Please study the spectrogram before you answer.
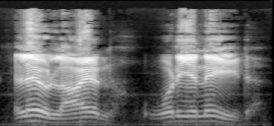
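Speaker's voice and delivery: put-on clipped English accent greeting over the radio; proper English accent. A narrator's reading. English commander answering the ship's call, in a proper English accent. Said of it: "A proper English accent shot out of the speaker".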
